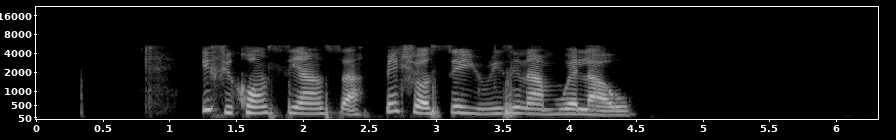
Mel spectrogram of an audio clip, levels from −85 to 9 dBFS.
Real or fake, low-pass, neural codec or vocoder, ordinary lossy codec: fake; 5.4 kHz; vocoder, 22.05 kHz, 80 mel bands, WaveNeXt; none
